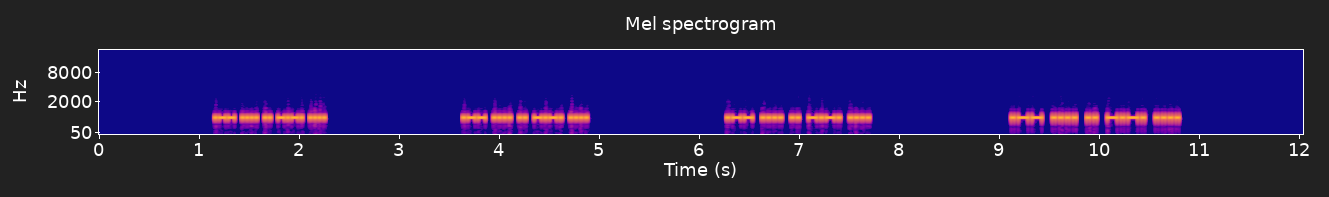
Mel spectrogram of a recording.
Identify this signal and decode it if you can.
Morse code, heard as a keyed tone, about 47 wpm, 700 Hz. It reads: WHICH WHICH WHICH WHICH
